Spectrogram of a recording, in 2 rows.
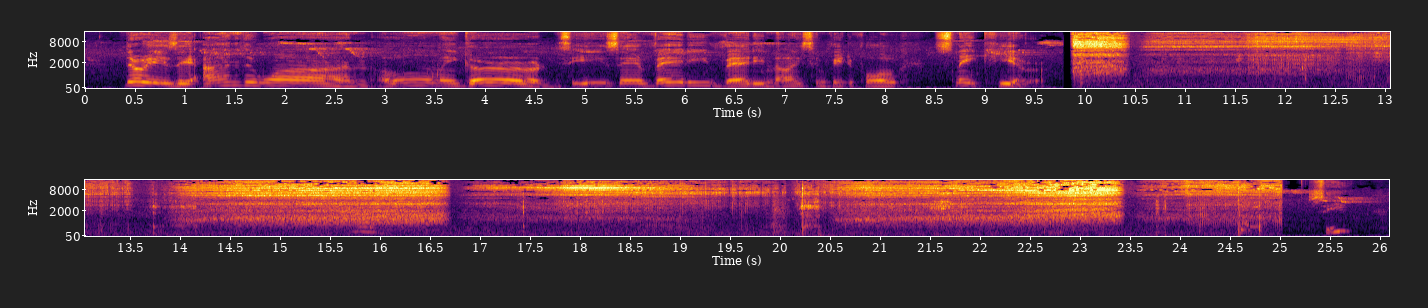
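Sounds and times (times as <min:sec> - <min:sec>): snake hissing: 0:09.9 - 0:25.1.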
